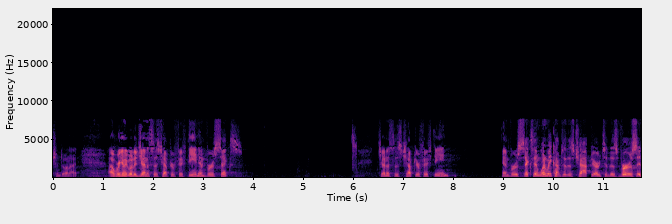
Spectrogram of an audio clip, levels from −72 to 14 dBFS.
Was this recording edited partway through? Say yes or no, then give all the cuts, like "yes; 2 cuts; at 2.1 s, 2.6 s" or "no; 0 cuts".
no; 0 cuts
